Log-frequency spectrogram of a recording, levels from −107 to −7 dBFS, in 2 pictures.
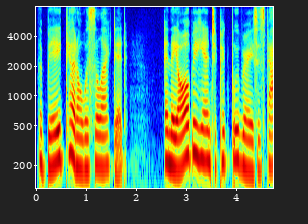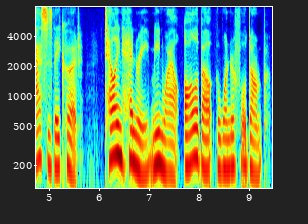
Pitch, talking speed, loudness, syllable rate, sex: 205 Hz, 160 wpm, -18 LUFS, 4.7 syllables/s, female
